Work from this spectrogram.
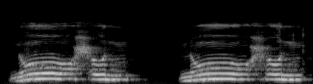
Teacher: পড়বো এখানে কয় আলিফ এক আলিফ কেন পেশের বামে জসম ওয়াও এক আলিফ টেনে পড়তে হবে মাদের হরফের জন্য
